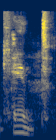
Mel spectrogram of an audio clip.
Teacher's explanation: hago una T voiceless, o sea que no requiere de mi voz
